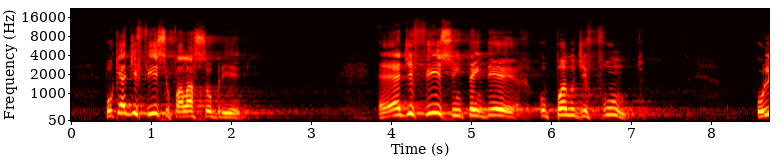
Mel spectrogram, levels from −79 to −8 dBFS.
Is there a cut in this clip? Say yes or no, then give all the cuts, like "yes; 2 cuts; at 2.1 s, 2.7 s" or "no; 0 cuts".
no; 0 cuts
